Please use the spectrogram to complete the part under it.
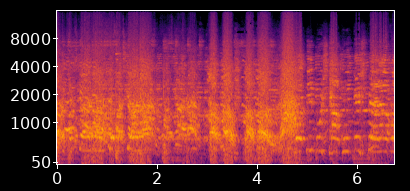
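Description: A young man raps loudly into a microphone over a loudspeaker.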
